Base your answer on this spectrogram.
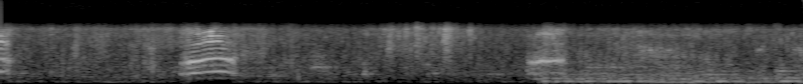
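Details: Domestic cat, a mother cleaning her kittens: two brief meows with rising-falling harmonics, one near two seconds and a louder one past five seconds, over a steady low hum.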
